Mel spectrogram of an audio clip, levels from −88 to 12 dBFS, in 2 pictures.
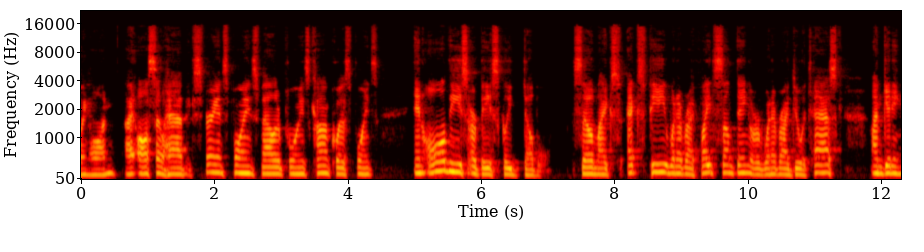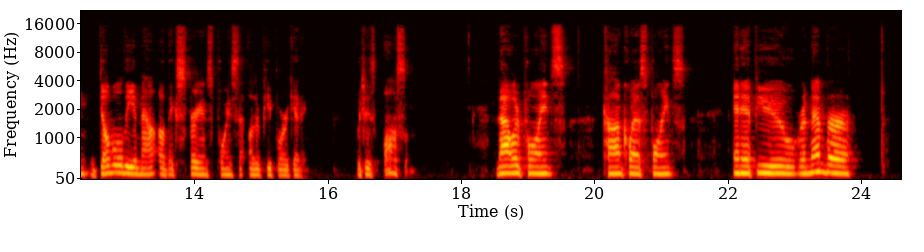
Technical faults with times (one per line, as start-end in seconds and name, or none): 4.49-5.01 sound cut by the noise suppressor
6.99-7.40 sound cut by the noise suppressor
21.39-22.04 sound cut by the noise suppressor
